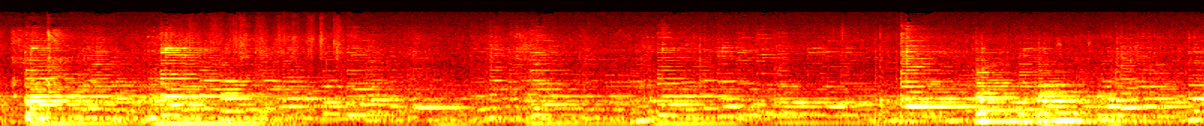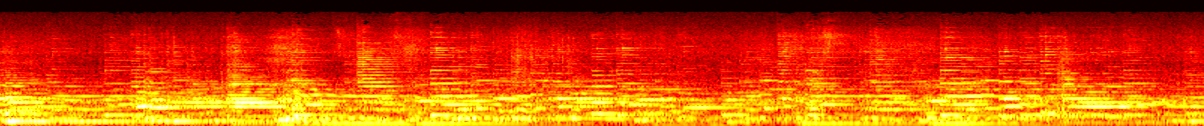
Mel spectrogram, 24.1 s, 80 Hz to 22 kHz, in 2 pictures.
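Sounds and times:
lute played finger-style: 0:00.0 - 0:24.0.

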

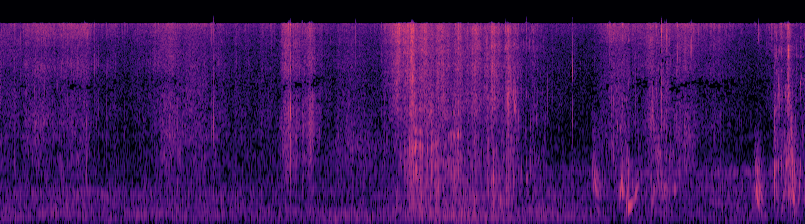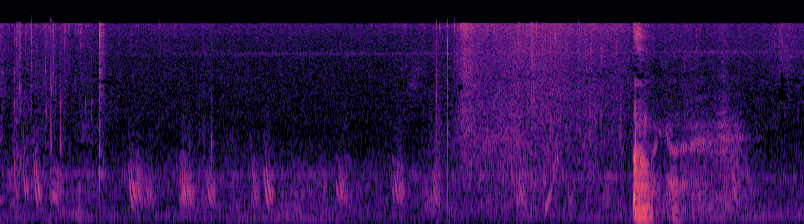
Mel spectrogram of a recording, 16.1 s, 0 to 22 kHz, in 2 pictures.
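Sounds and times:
bird wing flaps: 0:03.9 - 0:06.9, 0:07.5 - 0:14.4
juvenile alligator chirping calls: 0:05.9 - 0:14.4.

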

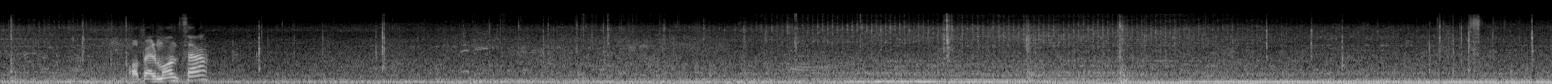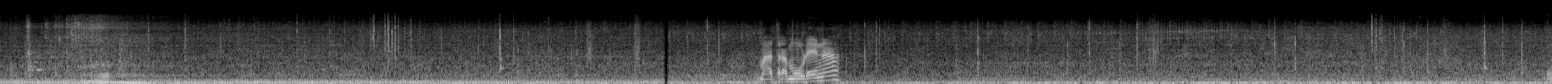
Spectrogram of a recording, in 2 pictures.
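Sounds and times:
engine rev: 0:03.4 - 0:31.0
car engine driving past: 0:15.0 - 0:20.0.

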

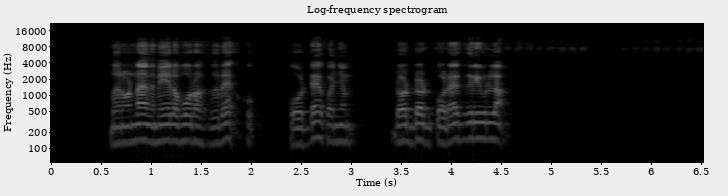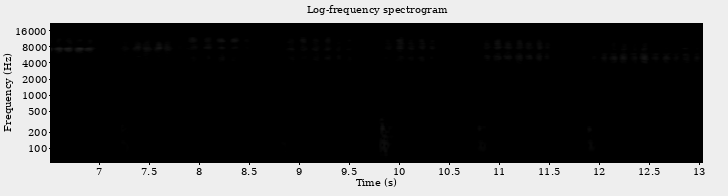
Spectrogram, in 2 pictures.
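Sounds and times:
pen scratching on paper: 0:04.5 - 0:13.0.

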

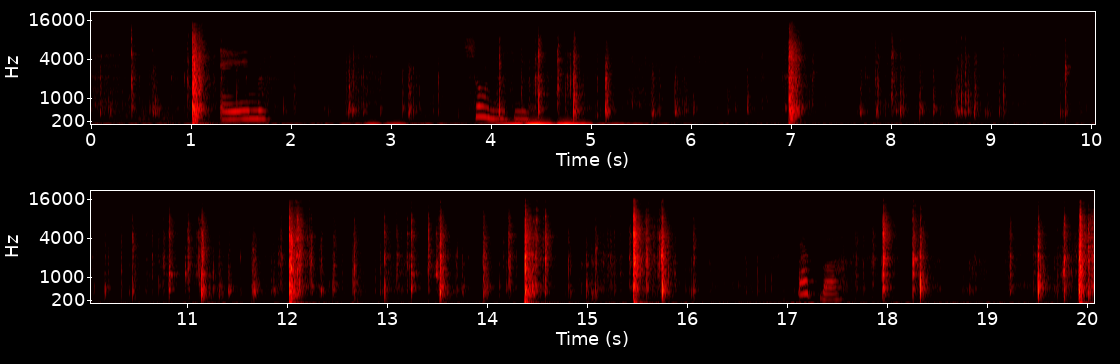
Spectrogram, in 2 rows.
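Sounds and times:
toy blaster plastic clicks: 0:10.4 - 0:16.2, 0:19.2 - 0:20.0.

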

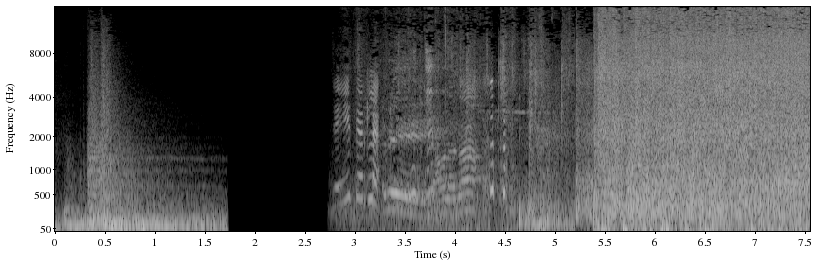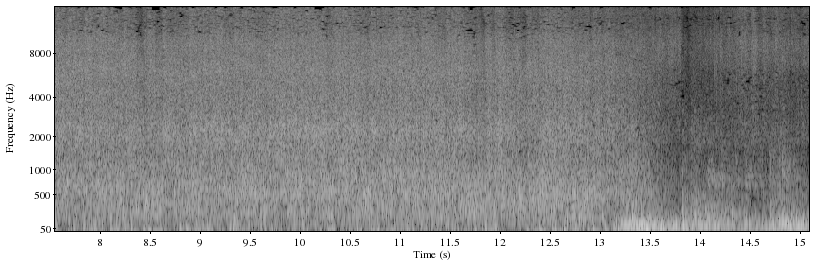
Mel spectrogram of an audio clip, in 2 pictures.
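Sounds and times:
low rumble: 0:00.0 - 0:01.8
firework fountain hissing: 0:02.9 - 0:15.0.

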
